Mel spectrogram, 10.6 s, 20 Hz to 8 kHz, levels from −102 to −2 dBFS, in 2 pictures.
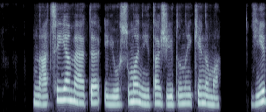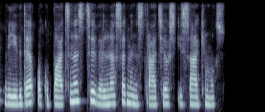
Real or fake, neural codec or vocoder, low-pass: fake; codec, 16 kHz, 4.8 kbps, FACodec; 7.2 kHz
